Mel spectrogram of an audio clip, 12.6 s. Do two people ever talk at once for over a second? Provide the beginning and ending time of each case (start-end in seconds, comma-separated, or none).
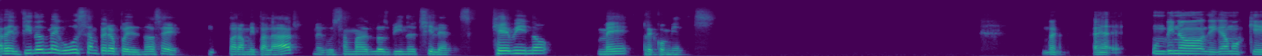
none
